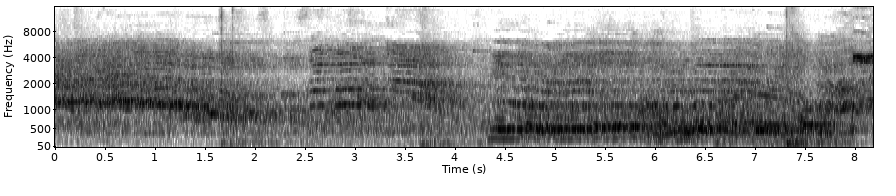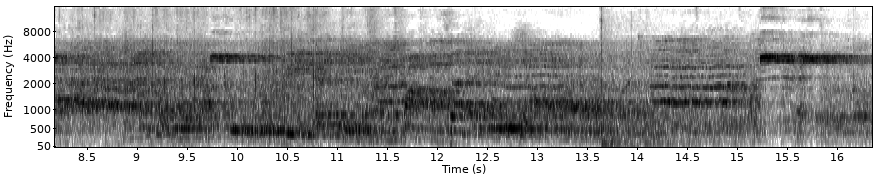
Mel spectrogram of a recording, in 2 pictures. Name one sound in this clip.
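Young players shout and cheer loudly in a large echoing hall.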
